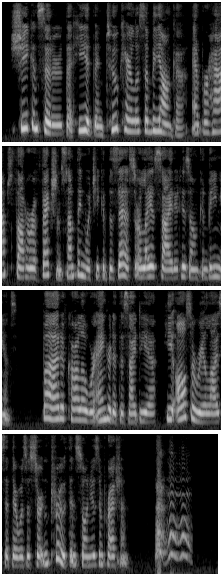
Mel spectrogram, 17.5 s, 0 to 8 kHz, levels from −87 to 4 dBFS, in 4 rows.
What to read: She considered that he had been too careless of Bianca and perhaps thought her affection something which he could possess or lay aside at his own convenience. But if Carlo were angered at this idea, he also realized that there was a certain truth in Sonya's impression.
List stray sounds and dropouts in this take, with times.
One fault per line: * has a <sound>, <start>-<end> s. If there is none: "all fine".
* has a bark, 16.2-17.0 s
